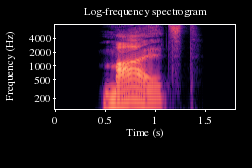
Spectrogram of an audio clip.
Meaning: second-person singular present of mahlen
- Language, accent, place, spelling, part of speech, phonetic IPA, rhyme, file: German, Germany, Berlin, mahlst, verb, [maːlst], -aːlst, De-mahlst.ogg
